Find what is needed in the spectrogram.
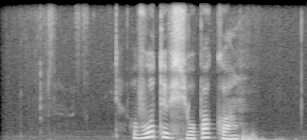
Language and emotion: Russian, neutral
